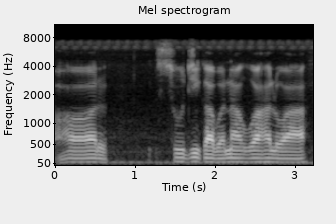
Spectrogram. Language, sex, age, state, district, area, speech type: Hindi, male, 60+, Uttar Pradesh, Sonbhadra, rural, spontaneous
